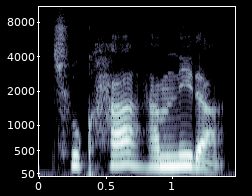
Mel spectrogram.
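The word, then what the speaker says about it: 축하합니다: বাচ্চামের rule অনুযায়ী গিয়ক বাচ্চিমের পরে Hugh থাকলে হিউতের স্থানে গিয়ক চলে যায় এবং গিয়কের উচ্চারণ খ এর মত হয় তাই উচ্চারণ হবে সুখা হেত মাঝে থাকলে হা আকার হা বিউ বাচ্চিমের পরে নিয়মন থাকলে বিউ পরের উচ্চারণ মিয়মের মত হয় হাম নিয়মন মাঝে থাকলে দন্তন্য ই রাস্ত মাঝে থাকলে দ আ দা উচ্চারণ হবে ছুখা হামনিদা ছুকা হাহাম নিদা ছুকা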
